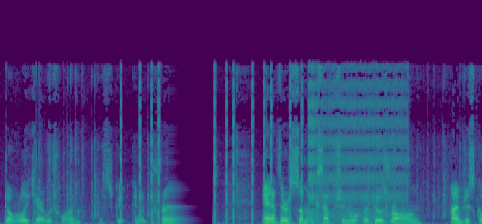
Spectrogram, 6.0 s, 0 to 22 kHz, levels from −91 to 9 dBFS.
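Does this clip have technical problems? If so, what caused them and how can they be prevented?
Yes. From 1.50 s to 3.86 s there is a galloping dit-dit-dit of short raspy buzzes, about as loud as the sound itself. These are GSM signalling bursts. A nearby 2G phone was exchanging short groups of radio bursts with its network, repeating at about 217 Hz, and the audio circuit rectified that radio energy into audible clicks and buzz. Keeping phones switched off or well away from microphones, cables and interfaces prevents this.

Inside that stretch, from 2.11 s to 2.67 s, the sound stops being itself. A fading buzzy smear continues the last moment, then gives way to silence, and the audio resumes with about 0.54 s simply gone. This is a long network dropout, likely caused by packets arriving too late or not at all, so the receiver concealed the gap and then ran out of anything to fill it with. 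A more stable connection and a larger jitter buffer prevent this.

From 3.86 s to 5.10 s the ticking changes into a continuous, hard, raspy buzz, about 8 dB below the sound, rich in harmonics and unrelated to the material. This is GSM phone buzz. A nearby 2G phone was in a call and transmitting steadily at about 217 bursts per second, which the circuit rectified into a constant tone. Shielded, balanced cabling and a phone kept in flight mode or away from the equipment prevent this.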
